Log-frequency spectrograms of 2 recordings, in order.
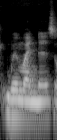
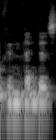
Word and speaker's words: Wim Wenders: So that's like Wim Wenders or Wim Wenders, depending on how you want to pronounce that.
